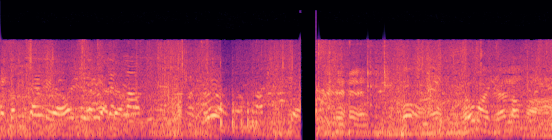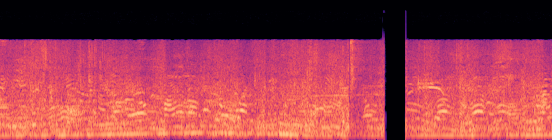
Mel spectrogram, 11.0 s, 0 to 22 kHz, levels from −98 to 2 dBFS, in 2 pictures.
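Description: Throughout these everyday sounds there is gain pumping, likely from input gain set far too high with a fast limiter or compressor clamping down on each loud event. The level swings by around 10 dB, so quiet and loud moments sit close together and the whole recording feels squashed, with the top end of the call-style processing stopping at 8 kHz.

At 3.00 s the audio drops to silence for about 157 ms before resuming at 3.17 s, and at 9.35 s it cuts out again for about 218 ms, returning at 9.59 s. These are Bluetooth stalls, likely caused by interference delaying packets until the headphones' buffer emptied. Playback simply froze until the resent data arrived, so each gap is a clean hole in the sound rather than a crackle or distortion.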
